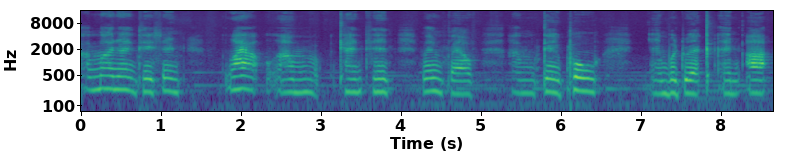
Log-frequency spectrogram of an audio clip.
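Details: 12-year-old boy with Cantu syndrome, an extremely rare condition, receiving speech pathology for breathing, speech and oral motor skills (jaw, lips, tongue, teeth) after no prior therapy; initially unable to close lips for p and b sounds; speech impairment with oral motor difficulty.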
